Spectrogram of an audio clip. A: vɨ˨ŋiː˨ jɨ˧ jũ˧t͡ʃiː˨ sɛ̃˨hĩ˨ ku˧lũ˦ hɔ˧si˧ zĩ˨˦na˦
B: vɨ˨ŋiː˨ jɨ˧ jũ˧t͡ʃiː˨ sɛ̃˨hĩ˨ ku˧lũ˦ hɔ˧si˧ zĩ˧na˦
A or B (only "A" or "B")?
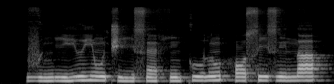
B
